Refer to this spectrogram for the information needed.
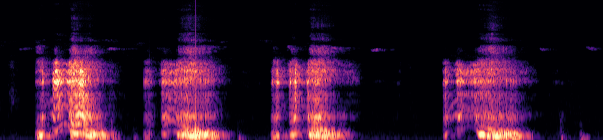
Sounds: Throat clearing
